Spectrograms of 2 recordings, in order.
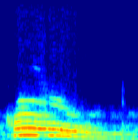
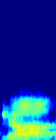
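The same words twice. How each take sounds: First: The caw is said in a higher pitch. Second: The caw is said in a lower pitch.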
